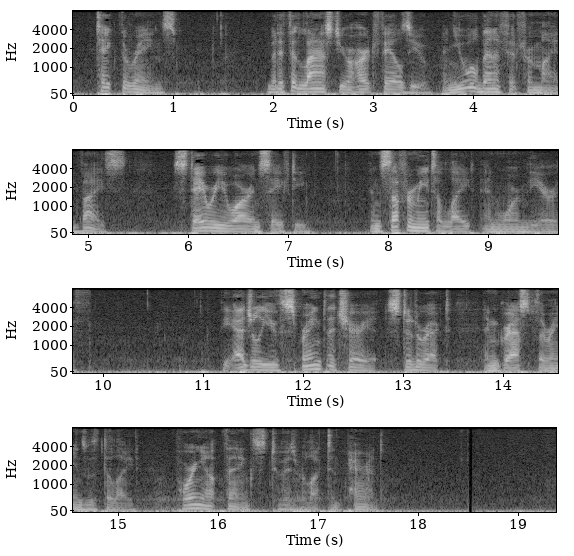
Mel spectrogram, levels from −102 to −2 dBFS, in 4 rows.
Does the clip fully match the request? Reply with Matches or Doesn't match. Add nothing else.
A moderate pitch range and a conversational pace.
Matches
